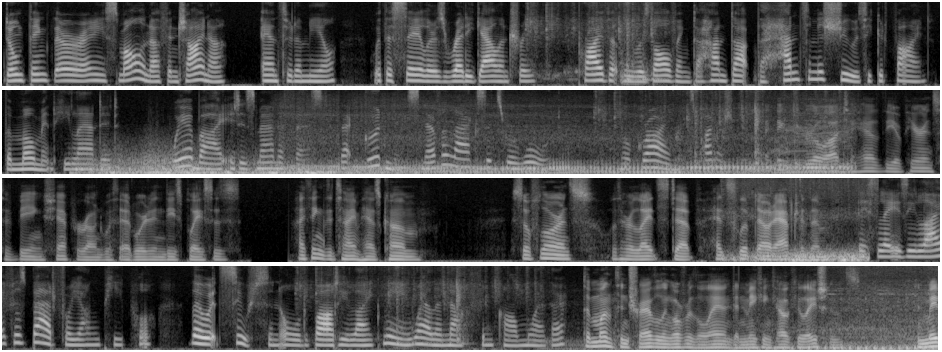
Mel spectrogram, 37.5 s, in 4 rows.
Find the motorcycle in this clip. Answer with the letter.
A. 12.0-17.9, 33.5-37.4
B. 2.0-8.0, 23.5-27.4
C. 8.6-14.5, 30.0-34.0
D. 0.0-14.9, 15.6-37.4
A.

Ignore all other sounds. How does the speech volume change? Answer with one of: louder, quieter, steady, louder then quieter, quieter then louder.
quieter then louder.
